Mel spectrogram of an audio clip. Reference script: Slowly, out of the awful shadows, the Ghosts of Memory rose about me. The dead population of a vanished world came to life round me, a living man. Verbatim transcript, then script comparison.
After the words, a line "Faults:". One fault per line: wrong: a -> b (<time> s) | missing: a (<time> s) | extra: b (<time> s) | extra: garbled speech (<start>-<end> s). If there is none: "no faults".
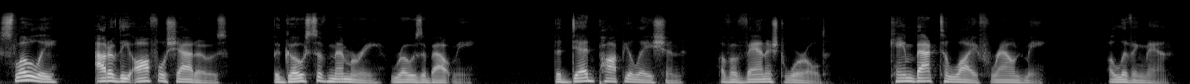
Slowly, out of the awful shadows, the Ghosts of Memory rose about me. The dead population of a vanished world came back to life round me, a living man.
Faults:
extra: back (9.1 s)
